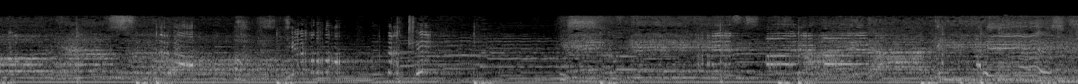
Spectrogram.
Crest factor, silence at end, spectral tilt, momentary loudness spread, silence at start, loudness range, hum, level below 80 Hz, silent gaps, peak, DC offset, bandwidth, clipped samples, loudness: 16 dB; 0 s; -3.5 dB/octave; 7 LU; 0 s; 4 LU; none; -40 dBFS; none; -14 dBFS; under 0.1%; 11 kHz; under 0.1%; -30 LUFS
